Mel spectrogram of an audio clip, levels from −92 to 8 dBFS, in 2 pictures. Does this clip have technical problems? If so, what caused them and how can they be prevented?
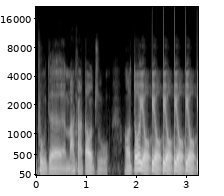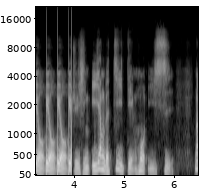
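Yes. A broken-record loop runs from 2.31 to 3.94 s: a 0.22 s fragment of the speech repeats exactly, back to back, seven times, and the audio that belonged there is lost. The likely cause is a stalled player, encoder or stream that kept resending the last fragment it held. Watching for stalls and having the player resync or fall silent rather than replay stale buffer contents prevents it.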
